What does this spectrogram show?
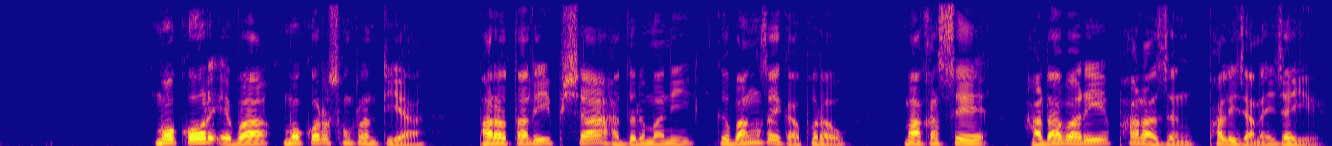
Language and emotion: Bodo, neutral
